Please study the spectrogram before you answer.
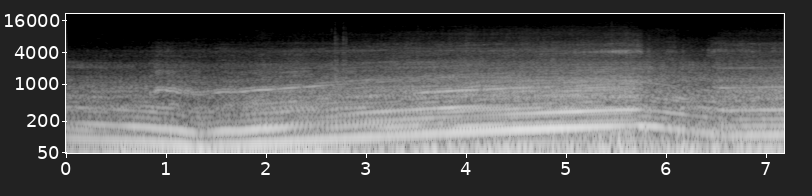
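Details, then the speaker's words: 1963 Austin Mini Cooper 997, 3-synchro 4-speed with straight-cut gears, driving in second: a clear whine climbs with road speed over the engine drone; this is the normal straight-cut gearbox sound. "Obviously, you got that first gear whine, which all 3 synchros are straight cut, but listen to when I put it in second. You're going to hear that straight cut gearbox."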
